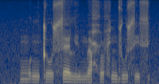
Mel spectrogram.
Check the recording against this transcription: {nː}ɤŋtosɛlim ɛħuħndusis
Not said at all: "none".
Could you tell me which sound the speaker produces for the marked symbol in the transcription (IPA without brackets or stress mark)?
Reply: m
